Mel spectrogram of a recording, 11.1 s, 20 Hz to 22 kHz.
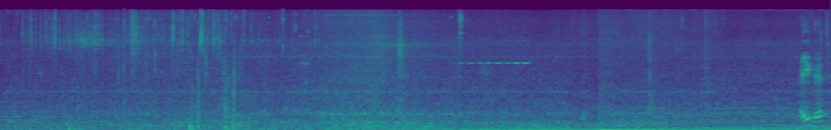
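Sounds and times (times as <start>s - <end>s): low train hum: 0.0s - 11.0s
high beep: 6.1s - 7.1s.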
